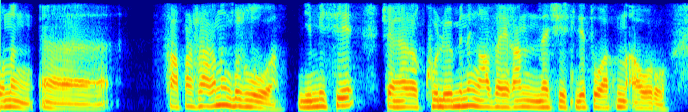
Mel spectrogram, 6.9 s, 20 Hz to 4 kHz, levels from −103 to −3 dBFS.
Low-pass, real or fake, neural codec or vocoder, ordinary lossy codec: 3.6 kHz; real; none; AAC, 24 kbps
